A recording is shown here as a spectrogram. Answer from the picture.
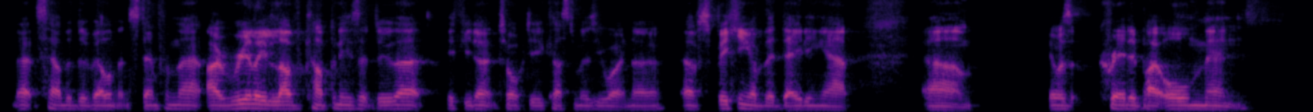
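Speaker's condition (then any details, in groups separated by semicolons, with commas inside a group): No condition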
